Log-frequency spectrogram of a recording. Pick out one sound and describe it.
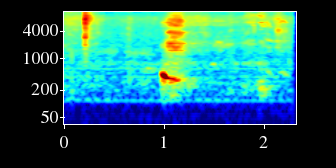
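A middle-aged woman laughs briefly nearby.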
